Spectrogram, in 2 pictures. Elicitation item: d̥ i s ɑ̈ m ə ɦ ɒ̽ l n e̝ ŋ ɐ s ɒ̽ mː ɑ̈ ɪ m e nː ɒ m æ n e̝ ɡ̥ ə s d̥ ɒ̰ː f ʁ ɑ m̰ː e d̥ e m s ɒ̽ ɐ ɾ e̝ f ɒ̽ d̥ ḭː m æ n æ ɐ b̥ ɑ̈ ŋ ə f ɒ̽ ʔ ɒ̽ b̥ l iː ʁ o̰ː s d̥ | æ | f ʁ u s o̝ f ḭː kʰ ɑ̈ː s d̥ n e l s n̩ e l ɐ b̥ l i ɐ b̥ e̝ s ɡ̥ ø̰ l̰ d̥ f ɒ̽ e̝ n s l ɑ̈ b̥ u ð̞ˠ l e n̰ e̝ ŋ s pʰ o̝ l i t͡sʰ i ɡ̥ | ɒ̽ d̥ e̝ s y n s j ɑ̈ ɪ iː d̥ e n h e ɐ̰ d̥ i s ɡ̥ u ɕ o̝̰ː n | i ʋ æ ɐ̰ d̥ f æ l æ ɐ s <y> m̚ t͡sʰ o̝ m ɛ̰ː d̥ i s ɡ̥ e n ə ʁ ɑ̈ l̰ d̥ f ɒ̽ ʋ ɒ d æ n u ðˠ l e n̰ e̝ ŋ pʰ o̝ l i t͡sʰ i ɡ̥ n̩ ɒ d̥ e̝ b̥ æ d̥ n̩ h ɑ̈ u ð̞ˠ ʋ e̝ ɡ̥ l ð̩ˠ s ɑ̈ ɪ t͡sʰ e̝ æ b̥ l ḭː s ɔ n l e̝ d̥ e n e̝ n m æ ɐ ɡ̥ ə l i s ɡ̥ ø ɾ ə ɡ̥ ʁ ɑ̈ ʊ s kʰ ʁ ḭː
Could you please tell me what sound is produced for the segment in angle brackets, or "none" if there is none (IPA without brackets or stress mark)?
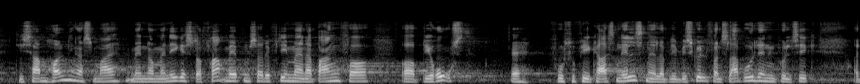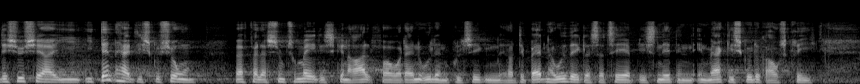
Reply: y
